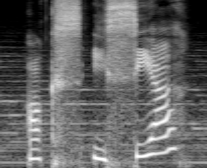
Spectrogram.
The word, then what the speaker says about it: Auxesia: Oxia. Do we oxia? All right. All right. All right. All right. All right. All right. Oxia.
